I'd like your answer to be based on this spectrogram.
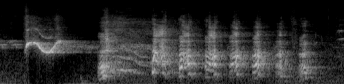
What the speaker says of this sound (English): do you have one more song that you would like to whistle before we wrap up?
